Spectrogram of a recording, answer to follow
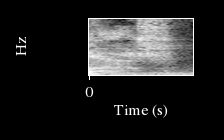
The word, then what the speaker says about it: cache: Cash.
